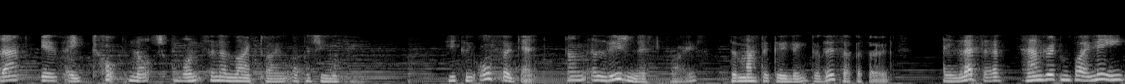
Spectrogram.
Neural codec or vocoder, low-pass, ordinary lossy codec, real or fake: codec, 44.1 kHz, 2.6 kbps, SNAC; 7.2 kHz; AAC, 16 kbps; fake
